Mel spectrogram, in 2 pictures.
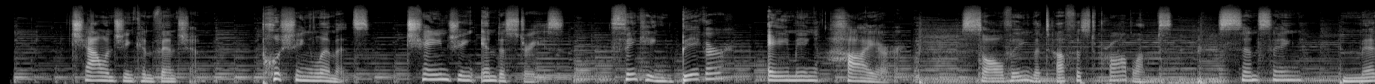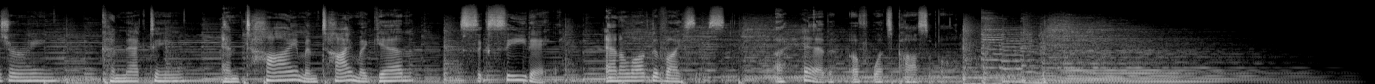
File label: promo narration; Analog Devices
